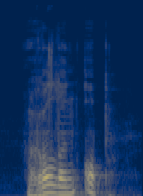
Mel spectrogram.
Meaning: inflection of oprollen: 1. plural present indicative 2. plural present subjunctive
- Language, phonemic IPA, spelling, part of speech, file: Dutch, /ˈrɔlə(n) ˈɔp/, rollen op, verb, Nl-rollen op.ogg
